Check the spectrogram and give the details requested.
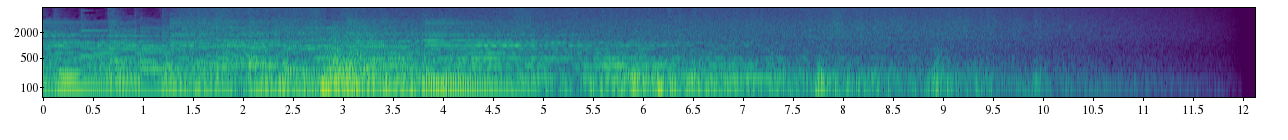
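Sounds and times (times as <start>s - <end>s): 
guitar instrumental: 0.0s - 8.0s.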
